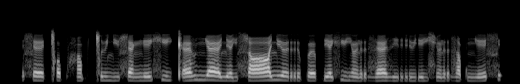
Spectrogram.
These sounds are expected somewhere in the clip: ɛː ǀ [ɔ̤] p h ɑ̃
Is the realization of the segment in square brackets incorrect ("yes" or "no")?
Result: yes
